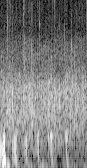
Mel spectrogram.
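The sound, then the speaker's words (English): A burst of applause, many hands clapping in a dense, steady patter at moderate volume, lasting just over a second. “can you do a sound effect here that's like a bunch of applause or like fireworks going off or something?”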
